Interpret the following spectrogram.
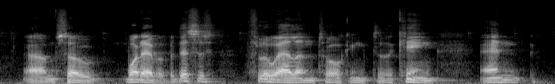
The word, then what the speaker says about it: Llewellyn: Now his real name is probably Llewellyn, or Llewellyn, but that the English can't pronounce the barred L, so instead of chl, they pronounce it fl, which is why you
